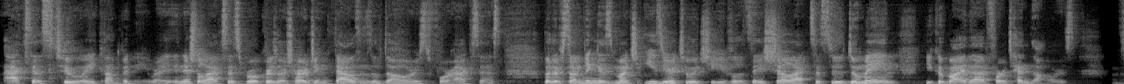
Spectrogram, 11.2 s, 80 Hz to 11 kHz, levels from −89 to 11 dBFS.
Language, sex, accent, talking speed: English, male, American, 190 wpm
